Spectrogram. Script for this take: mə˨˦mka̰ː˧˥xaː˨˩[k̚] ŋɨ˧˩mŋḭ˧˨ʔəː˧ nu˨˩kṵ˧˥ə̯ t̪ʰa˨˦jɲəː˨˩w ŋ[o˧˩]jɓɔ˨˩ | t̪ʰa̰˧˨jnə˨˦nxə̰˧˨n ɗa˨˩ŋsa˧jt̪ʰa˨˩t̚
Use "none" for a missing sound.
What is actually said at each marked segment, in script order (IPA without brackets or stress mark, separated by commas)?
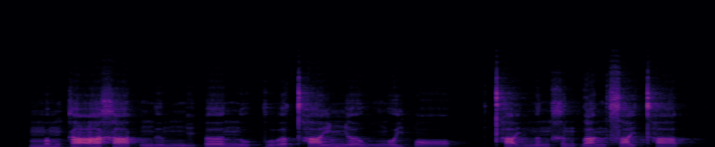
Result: k̚, o˨˦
